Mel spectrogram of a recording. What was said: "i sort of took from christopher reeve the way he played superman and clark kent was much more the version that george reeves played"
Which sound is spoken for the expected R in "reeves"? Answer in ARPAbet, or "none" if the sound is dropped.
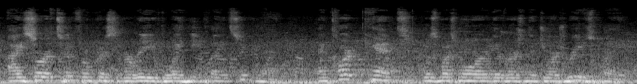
R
